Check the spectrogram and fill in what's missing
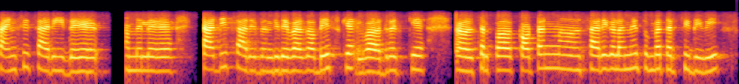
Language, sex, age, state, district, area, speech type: Kannada, female, 30-45, Karnataka, Uttara Kannada, rural, conversation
